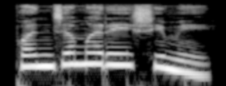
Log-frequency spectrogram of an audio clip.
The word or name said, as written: ಪಂಜಮರೇಶಿಮೆ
